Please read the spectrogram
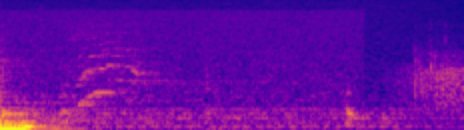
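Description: Acoustic guitar's final strummed chord dying away, followed by a short, faint call that rises and falls in pitch.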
